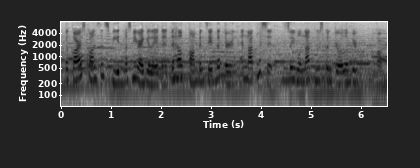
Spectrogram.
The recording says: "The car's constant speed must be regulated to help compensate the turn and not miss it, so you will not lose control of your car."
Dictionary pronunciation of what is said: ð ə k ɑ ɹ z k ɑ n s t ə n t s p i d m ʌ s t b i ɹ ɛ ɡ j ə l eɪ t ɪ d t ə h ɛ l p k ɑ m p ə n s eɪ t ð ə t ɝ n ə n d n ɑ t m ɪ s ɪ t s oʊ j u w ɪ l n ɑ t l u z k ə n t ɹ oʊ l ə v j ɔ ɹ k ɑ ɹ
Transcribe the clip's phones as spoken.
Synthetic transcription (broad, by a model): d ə k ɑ ɹ s k ɑ n s t ə n t s p i d m ʌ s t b i ɹ ɛ ɡ j ə l eɪ t ɪ d t ə h ɛ l p k ɑ m p ə n s eɪ t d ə t ɝ n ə n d n ɑ t m ɪ s ɪ t s oʊ j u w ɪ l n ɑ t l u s k ə n t ɹ oʊ l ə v j ɔ ɹ k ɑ ɹ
